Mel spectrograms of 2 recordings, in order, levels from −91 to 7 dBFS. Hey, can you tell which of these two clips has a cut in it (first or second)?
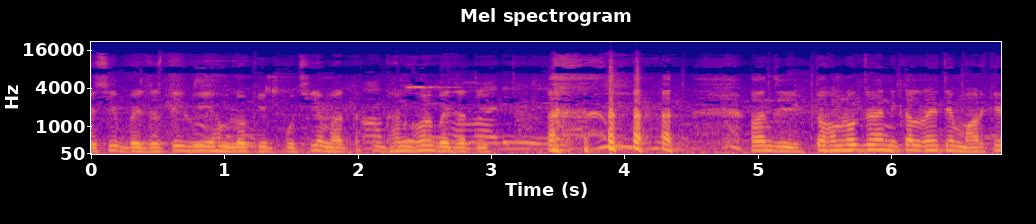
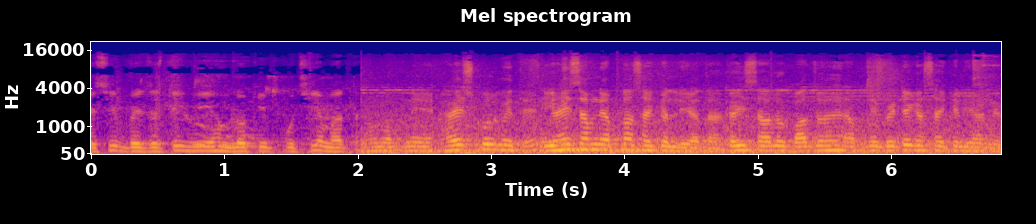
second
